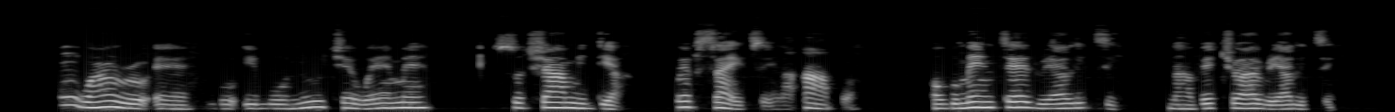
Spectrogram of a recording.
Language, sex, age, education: Igbo, female, 15-29, tertiary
